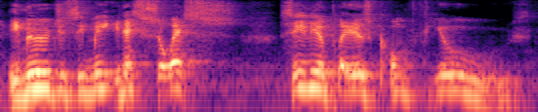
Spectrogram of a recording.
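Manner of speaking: slow, dramatic mock headline; mocking headline read. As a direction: spell it out like a tabloid alarm. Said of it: "exclusive with a bomb emoji".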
